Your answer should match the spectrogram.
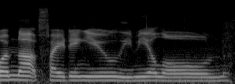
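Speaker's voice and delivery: ordinary delivery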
